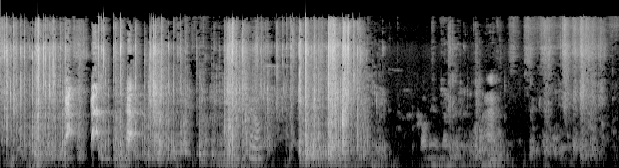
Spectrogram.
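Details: Belgian Malinois dogs at a kennel keeping a large group of Belgian shepherds, visitors choosing dogs: loud, rapid, overlapping barks fill the first seven seconds over people talking, then quieter voices with scattered short yelps.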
